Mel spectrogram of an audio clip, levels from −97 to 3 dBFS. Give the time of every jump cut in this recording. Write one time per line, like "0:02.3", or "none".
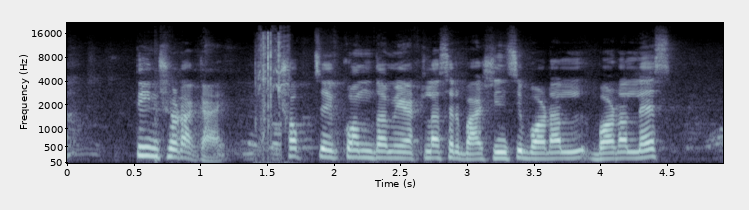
0:01.5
